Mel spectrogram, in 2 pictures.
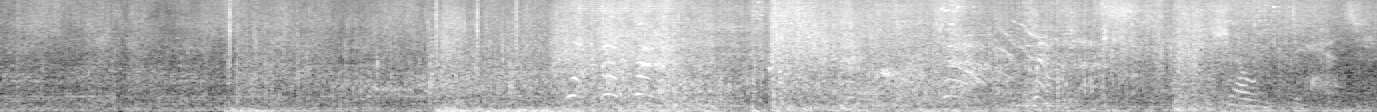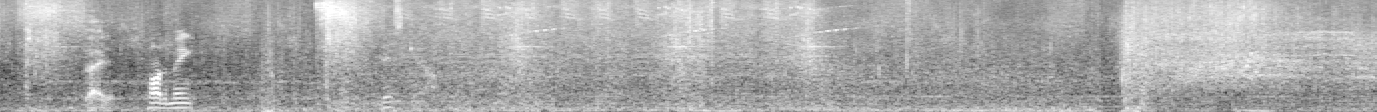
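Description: Sword slashes and impacts clash in a video game fight.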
